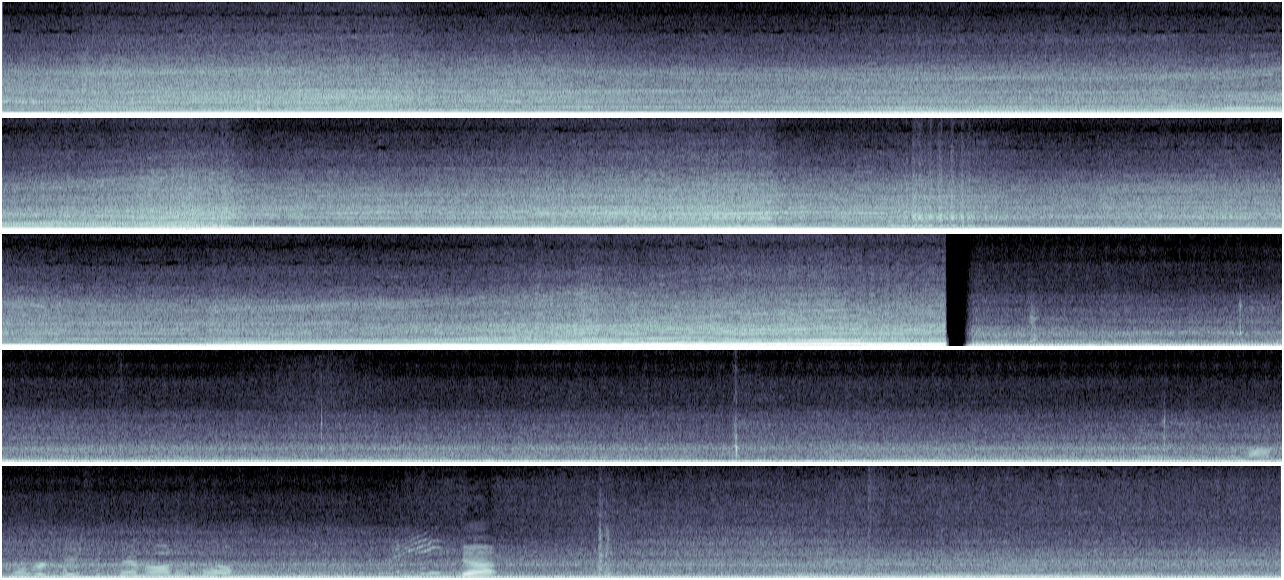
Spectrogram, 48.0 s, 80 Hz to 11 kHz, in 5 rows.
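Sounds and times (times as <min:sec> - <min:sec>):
motorcycle engine revving: 0:00.0 - 0:47.9
steady low rumble: 0:26.4 - 0:47.9.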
